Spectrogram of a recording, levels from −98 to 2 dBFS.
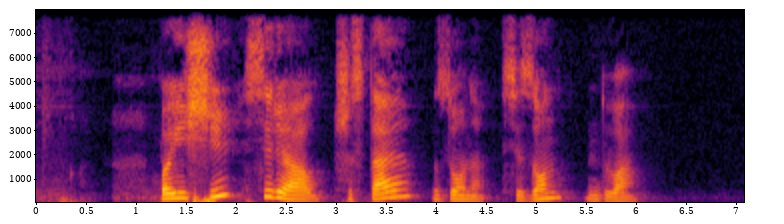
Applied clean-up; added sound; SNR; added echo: none; none; none; none.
